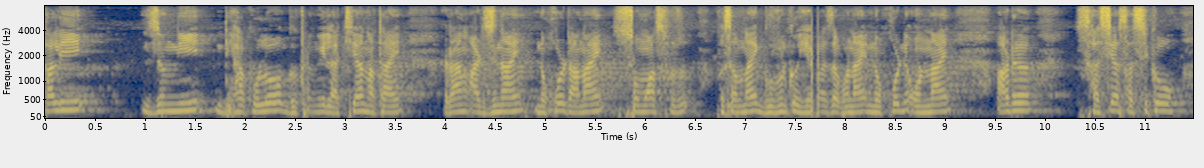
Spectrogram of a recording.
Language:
Bodo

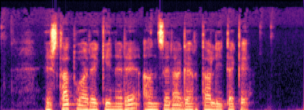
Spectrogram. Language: Basque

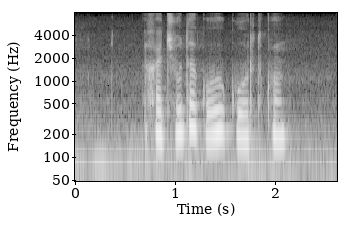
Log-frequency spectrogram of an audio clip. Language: Russian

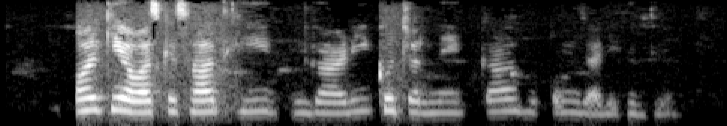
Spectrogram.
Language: Urdu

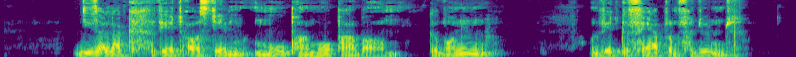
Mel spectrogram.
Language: German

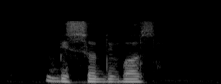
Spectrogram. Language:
Santali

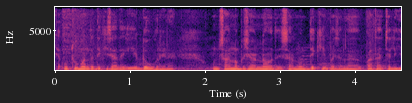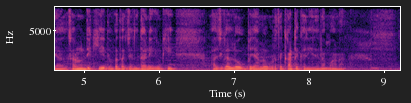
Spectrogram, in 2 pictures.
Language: Dogri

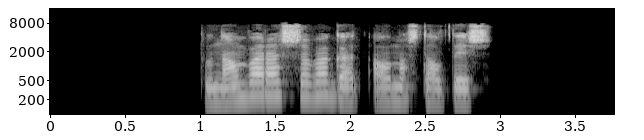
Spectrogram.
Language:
Mari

